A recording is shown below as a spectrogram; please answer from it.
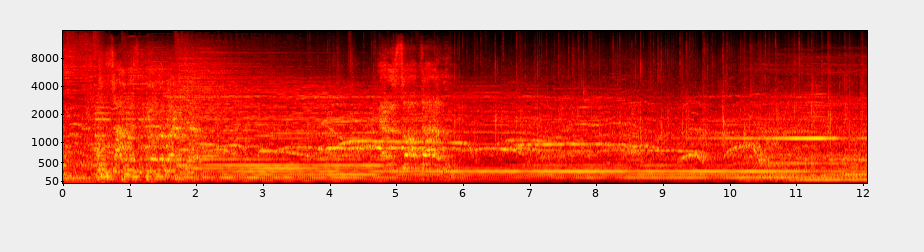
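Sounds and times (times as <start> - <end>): live metal band chords: 0.0 - 12.0
shouted vocal: 0.5 - 8.1.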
